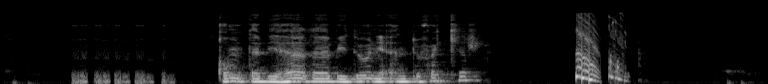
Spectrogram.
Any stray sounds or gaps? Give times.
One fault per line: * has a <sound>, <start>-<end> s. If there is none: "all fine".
* has a laugh, 0.7-1.8 s
* has a chirp, 5.8-6.3 s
